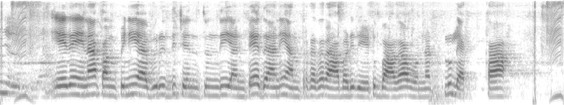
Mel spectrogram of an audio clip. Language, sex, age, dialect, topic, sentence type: Telugu, female, 31-35, Central/Coastal, banking, statement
